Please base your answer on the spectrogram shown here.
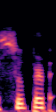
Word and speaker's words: super: on the second syllable it's different than the word super like something's really great it's super accent is on the first syllable there but the word superb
